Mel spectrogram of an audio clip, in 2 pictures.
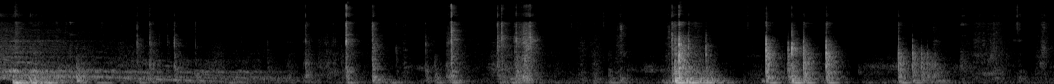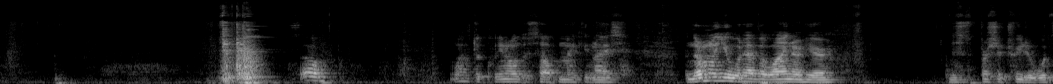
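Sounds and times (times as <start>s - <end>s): power tool motor spinning down: 0.0s - 3.4s.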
